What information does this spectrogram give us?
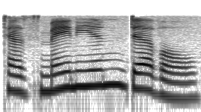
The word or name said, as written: Tasmanian devil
